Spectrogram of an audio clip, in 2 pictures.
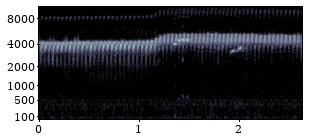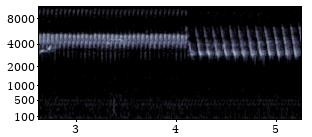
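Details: Campainha-style song of a Belgian canary, meant to stimulate other canaries: a long steady high rolling trill that steps slightly higher midway, then breaks into a coarser, slower pulsed trill.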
